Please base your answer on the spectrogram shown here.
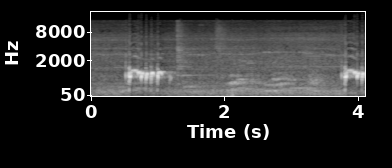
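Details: Zebra dove of local stock in lively song, played to rouse other doves. A fast trilled run of coo pulses is followed, after a pause with faint background calls, by the start of another.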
